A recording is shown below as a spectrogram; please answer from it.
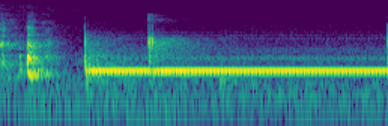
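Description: A telephone gives a few short dialing beeps and then a steady, unbroken tone that holds until the end, just before an automated forwarding message; clear and close, with no talk.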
